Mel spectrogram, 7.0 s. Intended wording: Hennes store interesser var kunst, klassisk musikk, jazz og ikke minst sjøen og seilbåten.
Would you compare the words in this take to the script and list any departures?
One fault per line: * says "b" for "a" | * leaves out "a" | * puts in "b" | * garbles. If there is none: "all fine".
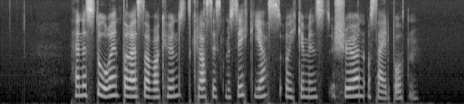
all fine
